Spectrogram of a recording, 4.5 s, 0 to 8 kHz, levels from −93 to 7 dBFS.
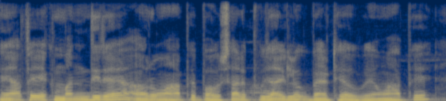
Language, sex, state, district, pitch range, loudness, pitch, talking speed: Hindi, male, Bihar, Muzaffarpur, 125-140 Hz, -19 LUFS, 130 Hz, 230 wpm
